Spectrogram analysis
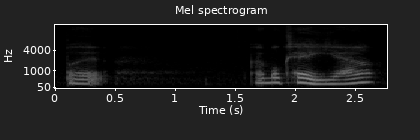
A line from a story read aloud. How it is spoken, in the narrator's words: I said quietly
